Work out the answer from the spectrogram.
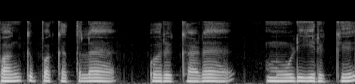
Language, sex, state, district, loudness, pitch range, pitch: Tamil, male, Tamil Nadu, Nilgiris, -18 LUFS, 150-155 Hz, 155 Hz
